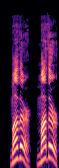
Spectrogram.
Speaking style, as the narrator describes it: cried Jack

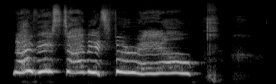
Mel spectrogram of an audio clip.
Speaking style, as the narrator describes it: a woman with a big feathered hat screams

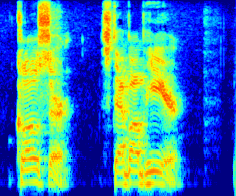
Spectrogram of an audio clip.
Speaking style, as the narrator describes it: the judge barks

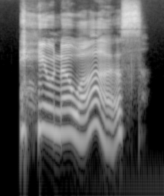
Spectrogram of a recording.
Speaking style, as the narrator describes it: began Jo, then laughed and stopped

